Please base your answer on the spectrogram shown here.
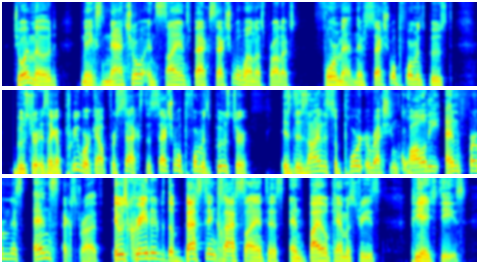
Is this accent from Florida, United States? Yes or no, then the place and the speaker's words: yes; Florida, United States; moved away; also born or lived in New York; I grew up in Florida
